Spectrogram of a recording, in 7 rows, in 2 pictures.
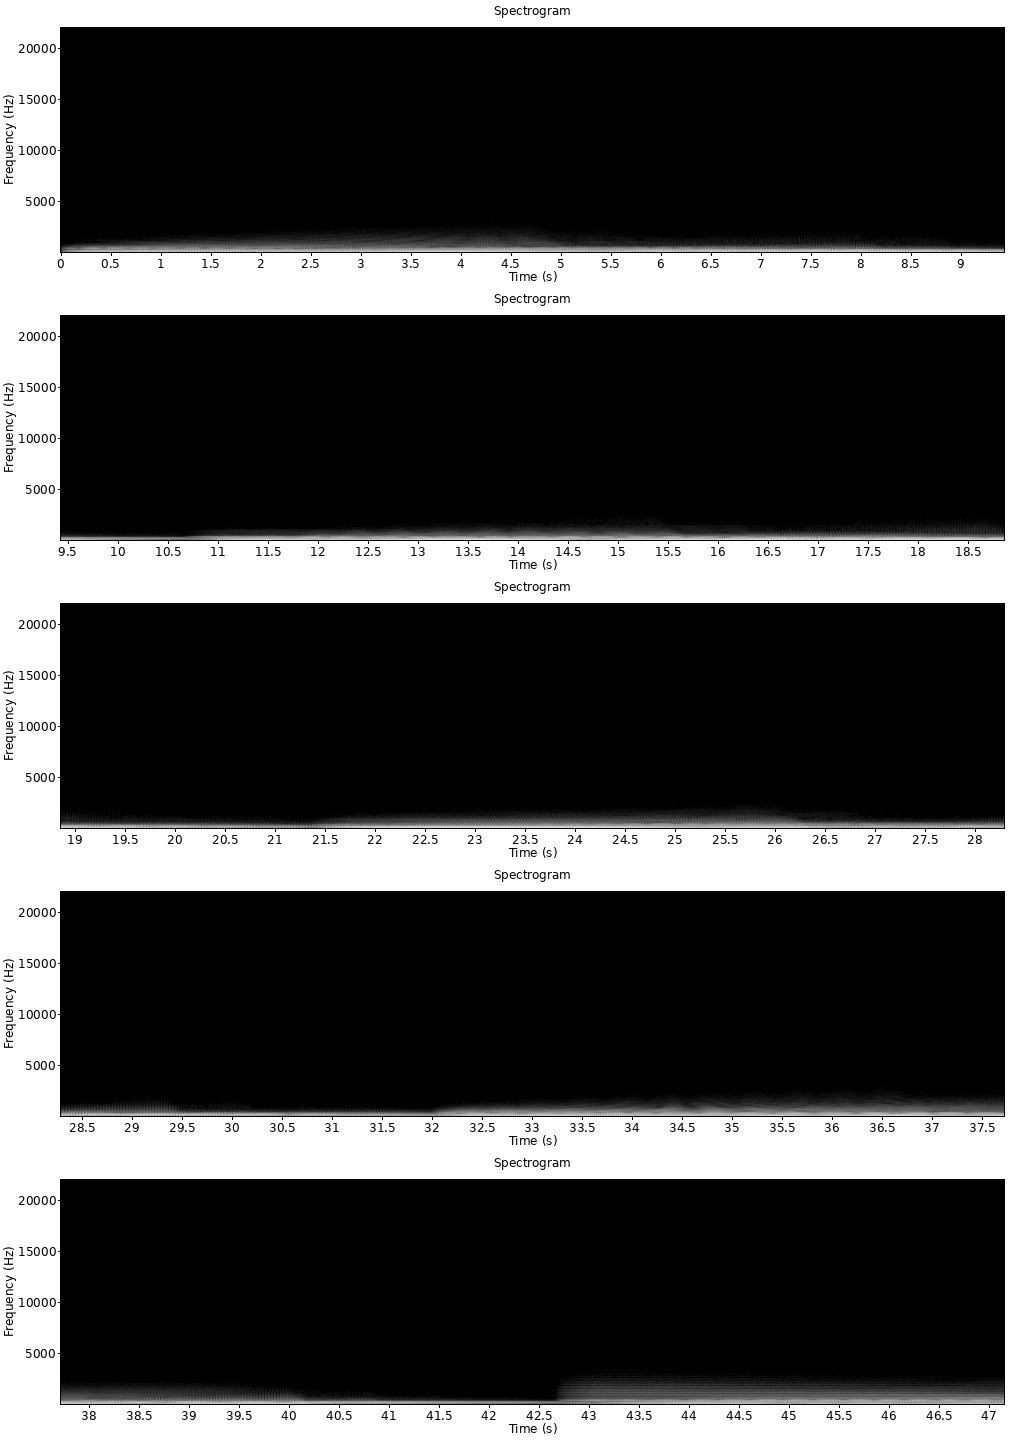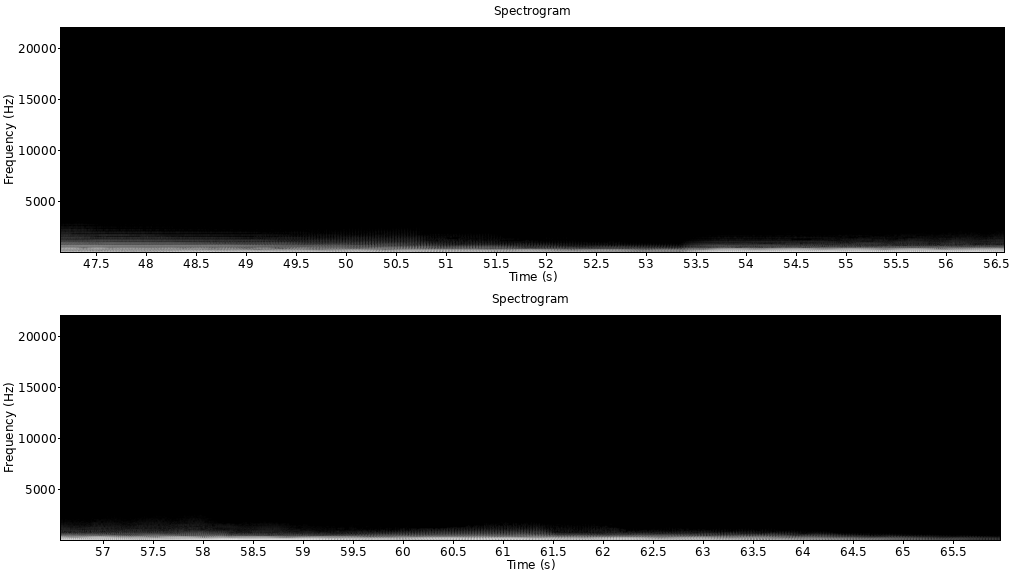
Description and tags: ibrkr01 drone
Part 3 of 5. 90-bpm low frequency drone.
This piece is meant to underscore 3 repetitions of the ibrkr01_arp loop sequence.
Created with Wollo drone VSTi inside SLStudio 11.04.
90-bpm, Ambient, Drone, Synth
